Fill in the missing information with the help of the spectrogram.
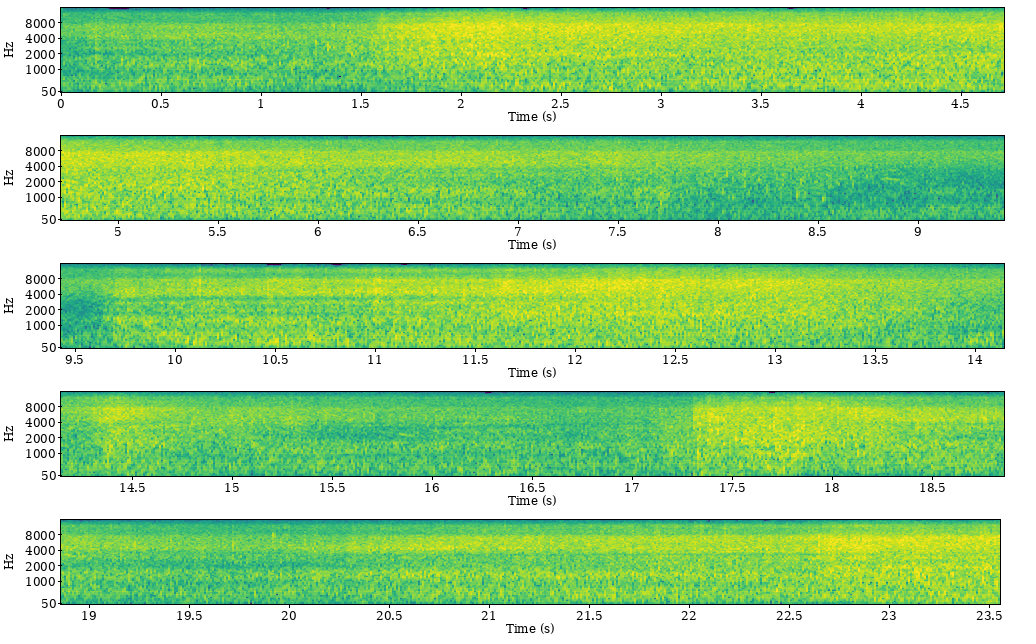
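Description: Ocean surf breaking and washing up the beach, swelling and easing several times, with wind buffeting the microphone.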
